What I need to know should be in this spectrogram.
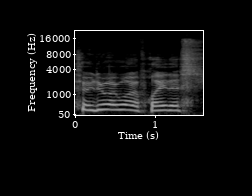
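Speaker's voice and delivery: very high voice, talking through a yawn. Thinking aloud about a market trade late in the evening; yawning while speaking. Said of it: "Sorry, I'm yawning".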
